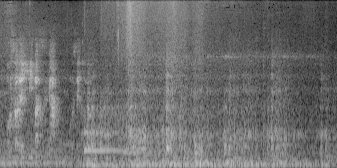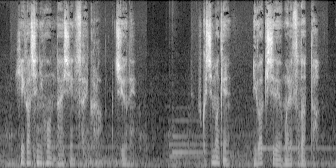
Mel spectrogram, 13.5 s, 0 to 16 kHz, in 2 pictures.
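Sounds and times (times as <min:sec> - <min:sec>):
train rolling along rails toward Iwaki, Fukushima Prefecture, Japan: 0:00.0 - 0:09.7
speech: 0:00.3 - 0:03.5, 0:07.1 - 0:09.5, 0:10.8 - 0:13.2.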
